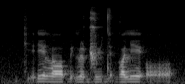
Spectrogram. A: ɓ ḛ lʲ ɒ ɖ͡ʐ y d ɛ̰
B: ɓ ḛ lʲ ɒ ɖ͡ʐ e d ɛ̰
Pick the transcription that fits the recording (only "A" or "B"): A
